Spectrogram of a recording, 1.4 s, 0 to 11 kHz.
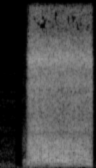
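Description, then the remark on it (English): A single intense sniff, a loud, sustained airy inhale lasting about a second with a sharp start and abrupt stop, heard alone with no talking. “That's a sniff noise. An intense sniff, actually, to be 100%.”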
